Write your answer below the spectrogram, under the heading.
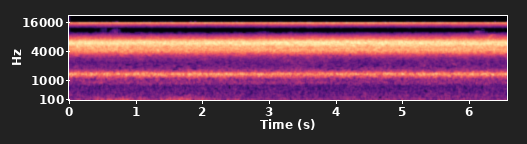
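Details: Periodical cicadas (Magicicada) in a mass emergence in eastern North America, May 19, 2011: a dense, unbroken droning chorus with a steady mid-pitched whine over a loud, hissing high wash, holding even throughout.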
